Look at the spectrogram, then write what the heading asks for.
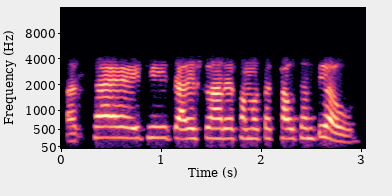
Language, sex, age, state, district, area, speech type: Odia, female, 45-60, Odisha, Sundergarh, rural, conversation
